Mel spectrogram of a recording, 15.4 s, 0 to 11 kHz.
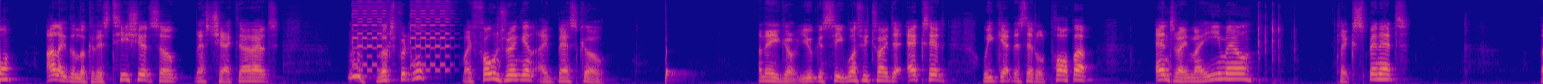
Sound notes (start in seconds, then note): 3.5 phone rings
